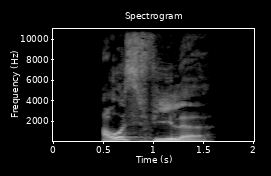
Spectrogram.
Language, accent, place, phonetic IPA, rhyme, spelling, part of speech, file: German, Germany, Berlin, [ˈaʊ̯sˌfiːlə], -aʊ̯sfiːlə, ausfiele, verb, De-ausfiele.ogg
- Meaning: first/third-person singular dependent subjunctive II of ausfallen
